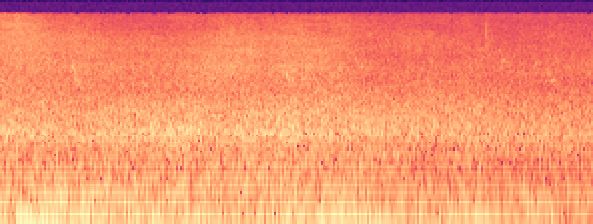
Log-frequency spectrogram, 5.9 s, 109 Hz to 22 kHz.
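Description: Ford Mustang GT's Gen3 Coyote 5.0 V8 idling steadily with a low rumble, through BBK long-tube headers and an H-pipe resonator delete.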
